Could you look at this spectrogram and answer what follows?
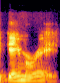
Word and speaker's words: Damaris: could pronounce it, like, why don't we just pronounce it the right way, Damaris?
